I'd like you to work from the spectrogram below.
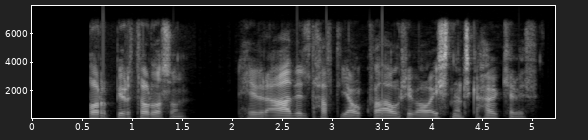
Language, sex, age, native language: Icelandic, male, 20-29, Icelandic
